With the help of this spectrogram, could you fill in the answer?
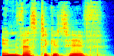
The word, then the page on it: investigative: British English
